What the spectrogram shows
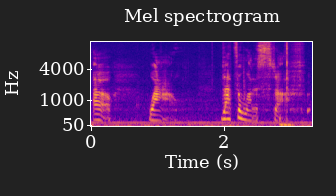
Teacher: she had a really really major case of vocal fry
